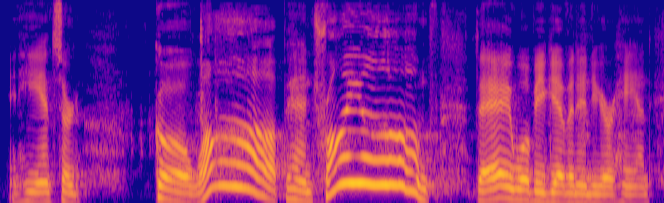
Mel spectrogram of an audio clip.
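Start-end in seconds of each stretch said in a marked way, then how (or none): 1.5-6.5 slow sing-song mocking tone, "up" drawn out. Speaker reading a prophet's answer to the king, mocking. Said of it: "I say that kind of mockingly".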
